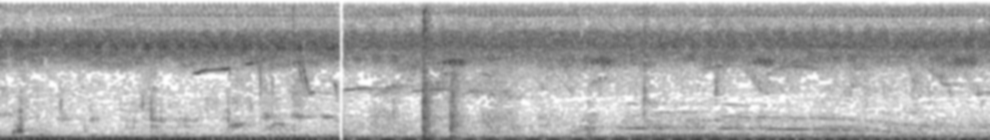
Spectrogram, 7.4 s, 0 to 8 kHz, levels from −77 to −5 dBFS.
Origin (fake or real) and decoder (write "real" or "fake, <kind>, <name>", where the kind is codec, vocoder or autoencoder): real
